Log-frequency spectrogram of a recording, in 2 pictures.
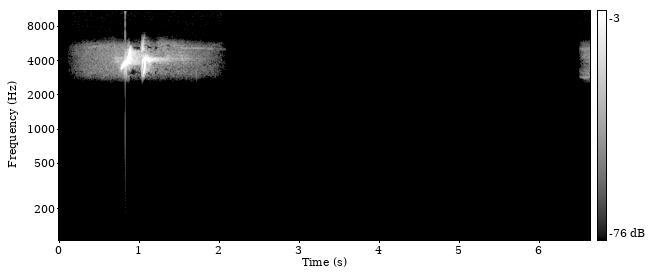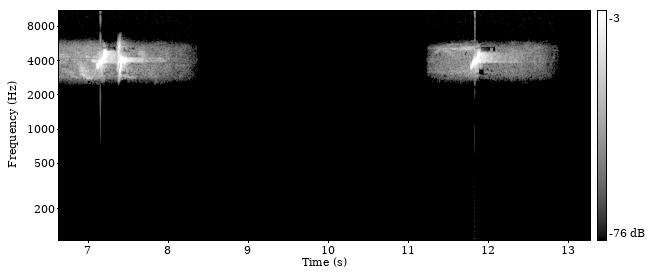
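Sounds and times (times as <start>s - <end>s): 
bird giving short high chirps: 0.5s - 1.5s, 6.6s - 8.0s, 11.4s - 12.4s.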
